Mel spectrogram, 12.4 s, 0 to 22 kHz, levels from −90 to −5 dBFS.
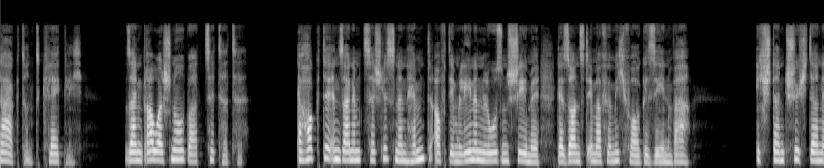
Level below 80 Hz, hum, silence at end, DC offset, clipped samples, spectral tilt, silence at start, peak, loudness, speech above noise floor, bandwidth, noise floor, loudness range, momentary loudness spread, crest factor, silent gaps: -68 dBFS; none; 0 s; under 0.1%; under 0.1%; -4 dB/octave; 0 s; -2 dBFS; -20 LUFS; 51 dB; 12 kHz; -71 dBFS; 3 LU; 11 LU; 20 dB; 1.56-1.87 s, 3.79-4.44 s, 10.94-11.33 s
